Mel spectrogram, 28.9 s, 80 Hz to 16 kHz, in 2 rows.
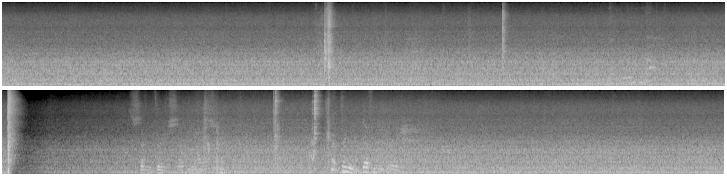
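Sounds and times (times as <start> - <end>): steady background hum: 0.0 - 28.9
air rifle shot: 14.6 - 15.0.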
